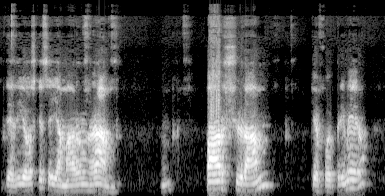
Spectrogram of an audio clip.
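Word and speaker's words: राम: Entonces, aquí estoy escribiendo el nombre del señor Ram. ¿Okay? Ahí dice Ram, no Ram. Se puede pronunciar Ram, pero es más fonéticamente correcto llamarlo Ram.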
